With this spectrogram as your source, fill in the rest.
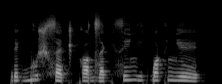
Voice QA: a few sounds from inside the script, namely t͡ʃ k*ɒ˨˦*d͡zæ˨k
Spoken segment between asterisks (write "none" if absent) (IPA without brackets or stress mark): ɒ˨˦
